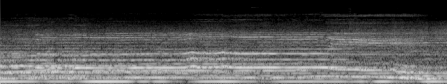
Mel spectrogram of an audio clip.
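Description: Indang dance music: a group of voices singing long, held notes in the Minangkabau style, the melody gliding downward near the end, over a steady low hum.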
